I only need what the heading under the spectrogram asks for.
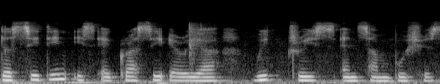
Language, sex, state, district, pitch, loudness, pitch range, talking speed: English, female, Nagaland, Dimapur, 175 Hz, -17 LUFS, 170-190 Hz, 150 wpm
